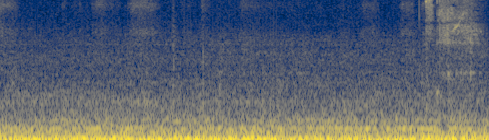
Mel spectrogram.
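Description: A steady, low engine rumble fills the inside of a moving car, a constant droning hum with no voices, holding at an even level throughout.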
